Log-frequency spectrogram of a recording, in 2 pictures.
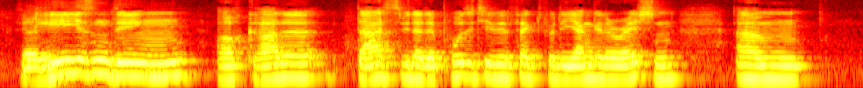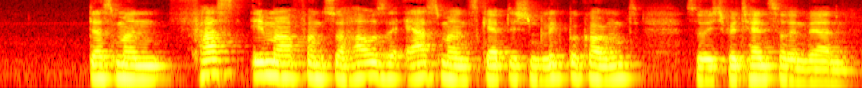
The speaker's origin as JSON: {"language": "German", "town": "Hachenburg", "region": "Rhineland-Palatinate", "country": "Germany", "said": "mein Zug nicht mehr nach Hachenburg fährt, wo ich herkomme"}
